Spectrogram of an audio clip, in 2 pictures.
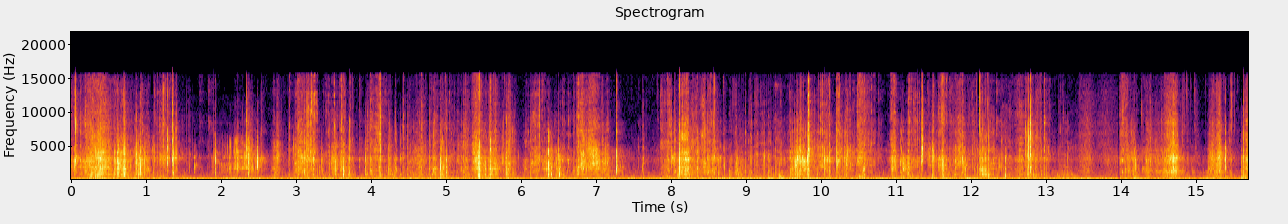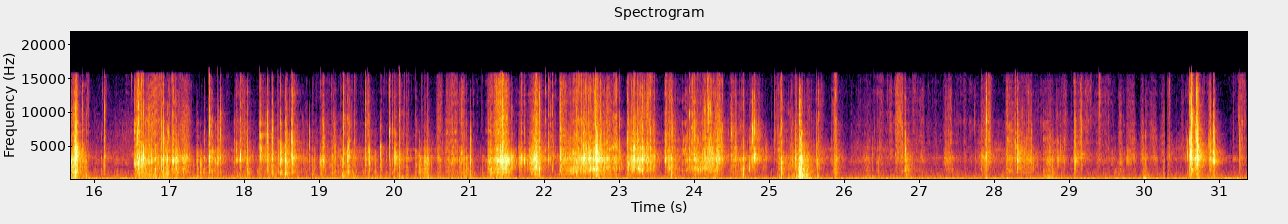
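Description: Baking paper crinkling and rustling as it is lifted and rolled around a soft food roll, in irregular crackles with a few sharper ones later on. A faint steady low hum runs underneath.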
